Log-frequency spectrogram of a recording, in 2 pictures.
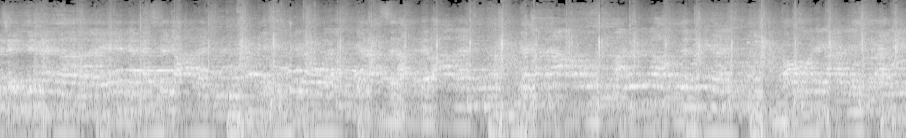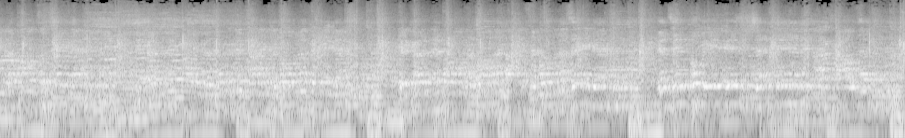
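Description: Group of men singing together with band accompaniment and a steady beat.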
